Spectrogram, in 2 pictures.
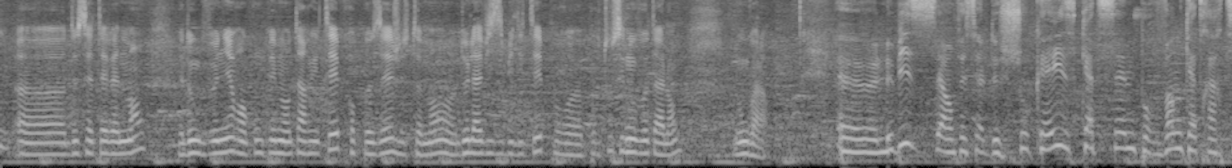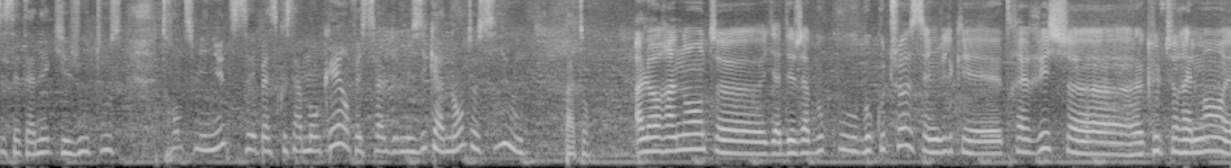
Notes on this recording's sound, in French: Le studio itinérant de Tsugi Radio pose ses valises au Stereolux pour le deuxième jour du Bise Festival à Nantes. Un festival de rencontres pro, de concerts, conférences et surtout une flopée d'artistes émergents.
